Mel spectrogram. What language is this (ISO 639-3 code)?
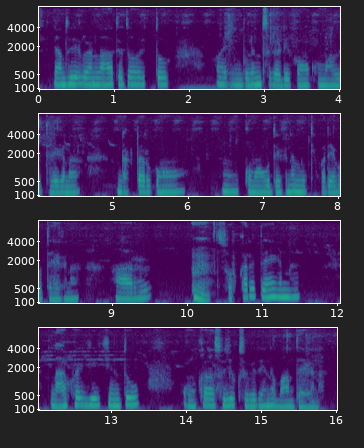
sat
